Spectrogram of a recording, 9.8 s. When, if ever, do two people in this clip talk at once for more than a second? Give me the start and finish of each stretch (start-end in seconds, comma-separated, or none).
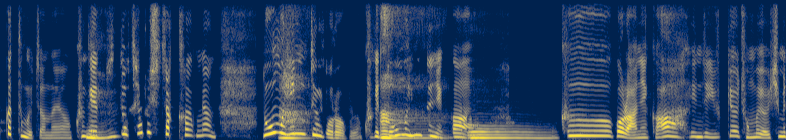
4.7-6.0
